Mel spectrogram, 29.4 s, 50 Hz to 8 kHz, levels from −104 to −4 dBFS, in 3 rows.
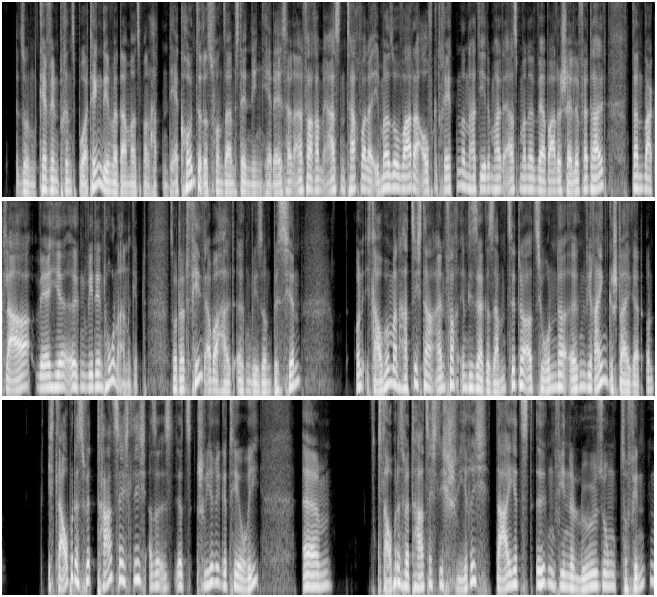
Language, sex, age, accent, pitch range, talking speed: German, male, 30-49, German, 110-150 Hz, 195 wpm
